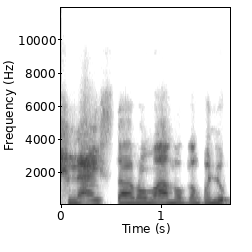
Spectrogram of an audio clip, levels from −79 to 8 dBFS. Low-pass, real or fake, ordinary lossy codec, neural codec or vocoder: 10.8 kHz; fake; Opus, 32 kbps; codec, 32 kHz, 1.9 kbps, SNAC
